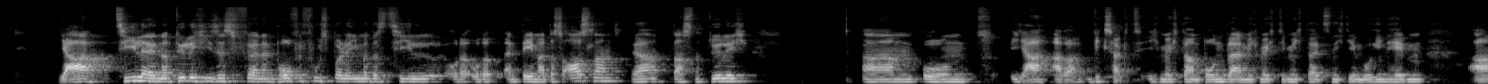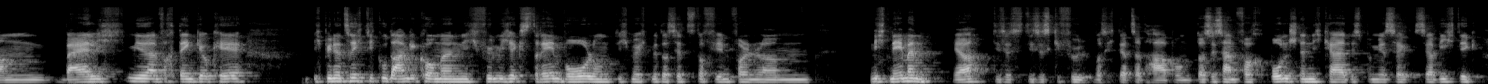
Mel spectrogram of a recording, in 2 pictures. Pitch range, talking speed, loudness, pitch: 115-135 Hz, 175 wpm, -21 LUFS, 120 Hz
